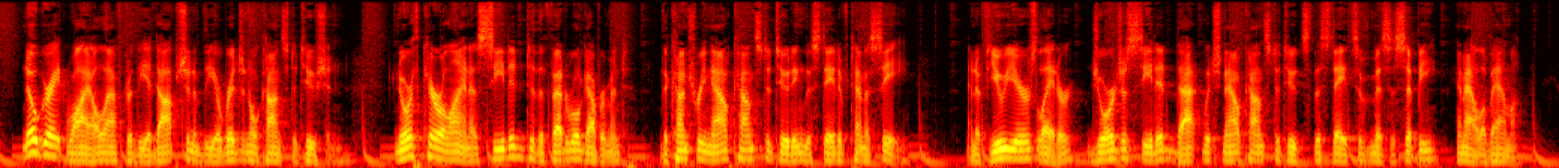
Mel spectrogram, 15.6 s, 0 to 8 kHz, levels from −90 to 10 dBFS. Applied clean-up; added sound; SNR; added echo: none; Bass guitar; 19 dB; none.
